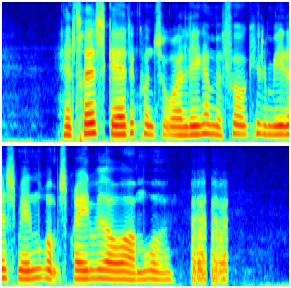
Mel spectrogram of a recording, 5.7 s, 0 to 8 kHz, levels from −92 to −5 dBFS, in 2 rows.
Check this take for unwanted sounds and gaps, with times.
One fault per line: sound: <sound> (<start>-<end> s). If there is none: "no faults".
sound: laugh (4.8-5.1 s)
